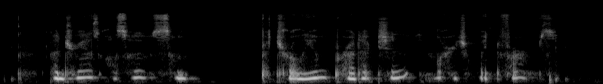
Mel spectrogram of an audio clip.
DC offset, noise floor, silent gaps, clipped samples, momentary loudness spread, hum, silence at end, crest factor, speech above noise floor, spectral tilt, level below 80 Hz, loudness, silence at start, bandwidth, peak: under 0.1%; -75 dBFS; none; under 0.1%; 16 LU; none; 0.45 s; 18 dB; 48 dB; -4 dB/octave; -70 dBFS; -28 LUFS; 0.2 s; 11.5 kHz; -10 dBFS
